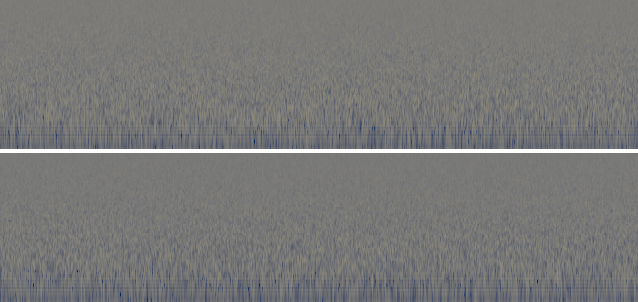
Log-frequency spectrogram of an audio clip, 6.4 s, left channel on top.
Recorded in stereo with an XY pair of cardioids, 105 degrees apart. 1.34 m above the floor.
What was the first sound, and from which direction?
Only background noise.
